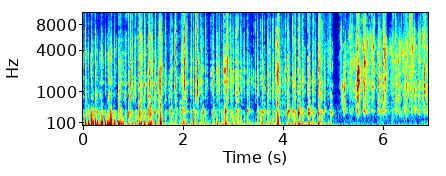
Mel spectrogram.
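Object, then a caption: Glass spray bottle with liquid. A hand-sized clear or amber glass spray bottle with a trigger nozzle, partly filled with liquid, is held in both hands and tapped fast with fingertips and nails, with some handling. Rapid, dense clicky taps with a low, hollow body run throughout, pausing briefly near five seconds before continuing with lighter, brighter taps.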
